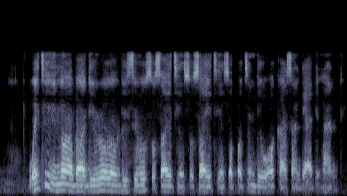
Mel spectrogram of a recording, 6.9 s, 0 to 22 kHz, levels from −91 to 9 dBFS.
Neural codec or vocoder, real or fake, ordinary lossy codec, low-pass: codec, 16 kHz, 4 kbps, FreqCodec, smaller model; fake; none; 7.2 kHz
